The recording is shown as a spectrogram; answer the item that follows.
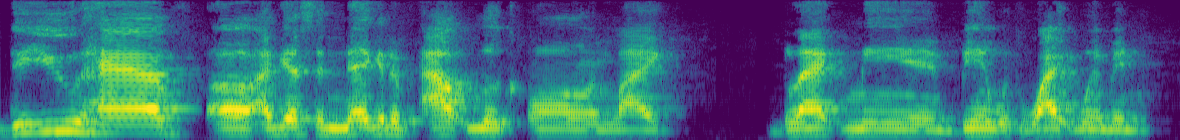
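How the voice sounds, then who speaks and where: A man in his thirties hosting a casual podcast interview, laughing often and chiming in with quick agreements. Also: mid-range voice, steady tone, a bit bright. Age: 30s. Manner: laughs often, repeats "right, right". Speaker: podcast host.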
